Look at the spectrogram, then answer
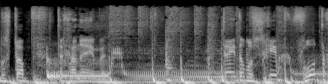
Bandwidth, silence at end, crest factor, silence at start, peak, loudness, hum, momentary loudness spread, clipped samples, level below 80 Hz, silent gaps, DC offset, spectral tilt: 17 kHz; 0 s; 12 dB; 0 s; 0 dBFS; -13 LUFS; none; 3 LU; under 0.1%; -22 dBFS; none; under 0.1%; -4.5 dB/octave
